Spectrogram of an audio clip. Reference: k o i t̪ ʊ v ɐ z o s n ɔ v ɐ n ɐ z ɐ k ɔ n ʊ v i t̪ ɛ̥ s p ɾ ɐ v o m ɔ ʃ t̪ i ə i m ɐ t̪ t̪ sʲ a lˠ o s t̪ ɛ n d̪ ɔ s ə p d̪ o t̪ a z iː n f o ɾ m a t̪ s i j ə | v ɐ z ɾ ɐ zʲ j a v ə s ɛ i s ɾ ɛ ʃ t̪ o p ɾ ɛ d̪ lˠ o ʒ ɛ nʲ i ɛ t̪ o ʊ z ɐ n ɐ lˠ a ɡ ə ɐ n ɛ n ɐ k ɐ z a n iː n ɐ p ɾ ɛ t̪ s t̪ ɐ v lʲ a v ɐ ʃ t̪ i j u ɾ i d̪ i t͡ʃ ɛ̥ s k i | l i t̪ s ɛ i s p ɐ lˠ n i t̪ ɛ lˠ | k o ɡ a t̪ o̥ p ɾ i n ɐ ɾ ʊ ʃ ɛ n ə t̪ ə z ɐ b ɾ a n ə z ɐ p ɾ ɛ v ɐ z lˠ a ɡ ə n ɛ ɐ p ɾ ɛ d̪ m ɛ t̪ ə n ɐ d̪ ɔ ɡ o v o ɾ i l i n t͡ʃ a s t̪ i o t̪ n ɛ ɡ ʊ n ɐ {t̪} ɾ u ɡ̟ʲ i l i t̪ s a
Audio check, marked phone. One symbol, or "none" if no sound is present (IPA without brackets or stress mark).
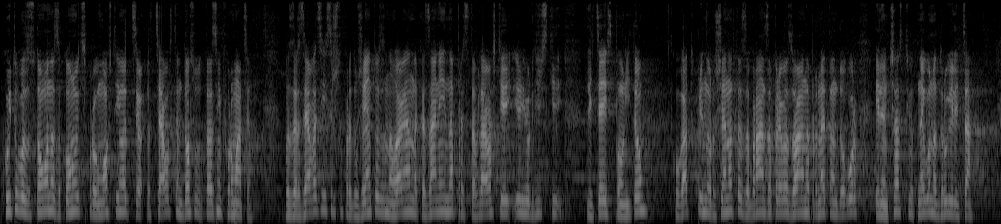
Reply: d̪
